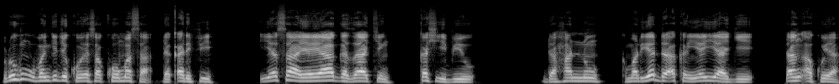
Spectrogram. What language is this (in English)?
Hausa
